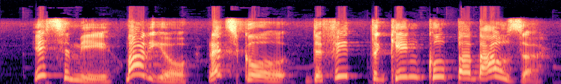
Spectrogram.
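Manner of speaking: upbeat, high, swooping, sunny sing-song voice. Explaining why the movie voice differs, imitating the cartoon: upbeat Mario voice. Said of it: "keep the upbeat".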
